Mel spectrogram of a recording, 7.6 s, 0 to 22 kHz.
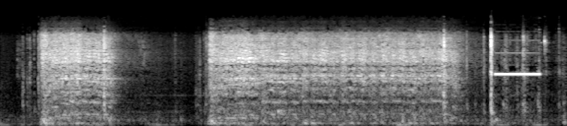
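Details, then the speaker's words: Toyota Vios/Avanza 1NR engine, 2023 model, cranks but won't start: two bursts of fast, even cranking that never catch, then a chime; diagnosed as low compression, common on Vios. "So ito yung kanyang tunog para siyang lose compression."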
